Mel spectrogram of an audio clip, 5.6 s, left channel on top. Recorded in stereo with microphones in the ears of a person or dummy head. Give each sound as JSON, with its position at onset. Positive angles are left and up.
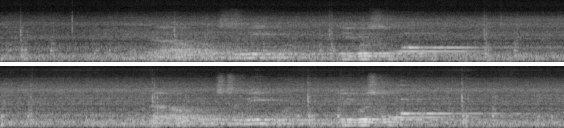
{"t": 1.2, "sound": "a man speaking", "side_deg": -45, "distance_m": 3.5}
{"t": 3.9, "sound": "a ringtone", "side_deg": -70, "distance_m": 2.5}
